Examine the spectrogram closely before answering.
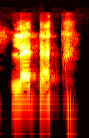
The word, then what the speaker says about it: LaTeX: See, LATEX we pronounce as L-A-T-E-H, LATEX.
